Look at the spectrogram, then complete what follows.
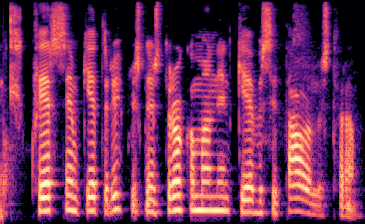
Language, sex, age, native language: Icelandic, female, 60-69, Icelandic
